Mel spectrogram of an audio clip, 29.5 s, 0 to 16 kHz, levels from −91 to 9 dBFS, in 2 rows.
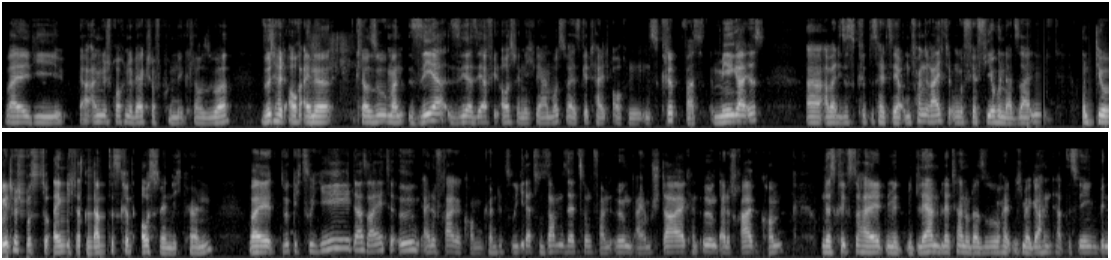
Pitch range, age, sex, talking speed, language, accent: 120-140 Hz, 20-39, male, 175 wpm, German, German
